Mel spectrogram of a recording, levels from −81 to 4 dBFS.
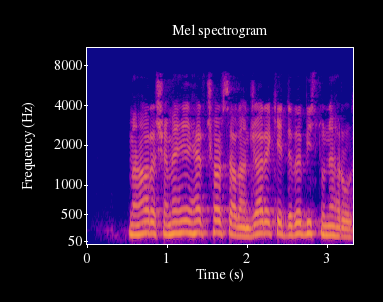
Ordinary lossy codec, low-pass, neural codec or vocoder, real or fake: AAC, 64 kbps; 7.2 kHz; none; real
